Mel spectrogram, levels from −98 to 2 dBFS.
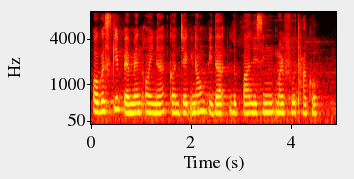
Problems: constant background noise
